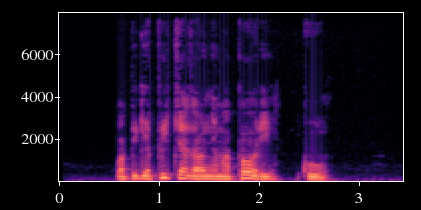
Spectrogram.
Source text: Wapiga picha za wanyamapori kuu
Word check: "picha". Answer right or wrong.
right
